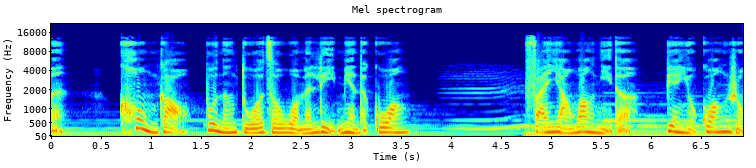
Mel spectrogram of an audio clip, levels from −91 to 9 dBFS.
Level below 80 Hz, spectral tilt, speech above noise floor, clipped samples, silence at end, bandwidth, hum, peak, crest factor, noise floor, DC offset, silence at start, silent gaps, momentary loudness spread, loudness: -34 dBFS; -6.5 dB/octave; 25 dB; under 0.1%; 0 s; 14 kHz; 50 Hz at -45 dBFS; -2 dBFS; 14 dB; -40 dBFS; under 0.1%; 0 s; none; 11 LU; -16 LUFS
